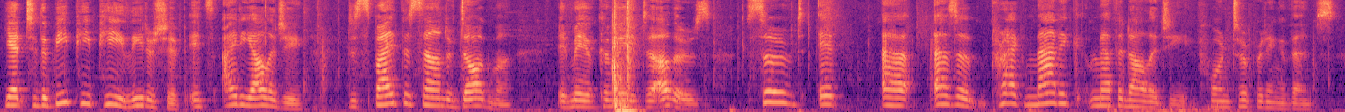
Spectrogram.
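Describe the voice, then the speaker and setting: A woman reading an academic text aloud as an amateur, haltingly, often going back to repeat a phrase and correct herself. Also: mid-range voice, sing-song, a little mellow, slight background noise. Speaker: reader.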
